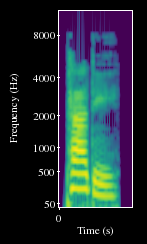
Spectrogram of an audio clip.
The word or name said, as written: patti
